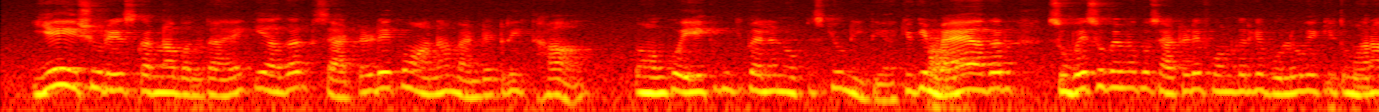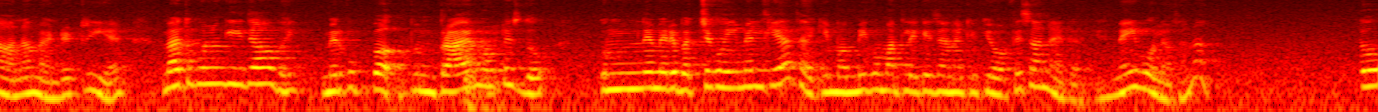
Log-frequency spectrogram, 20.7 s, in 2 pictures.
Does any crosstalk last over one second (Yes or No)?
No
